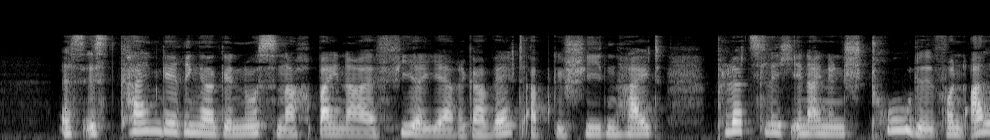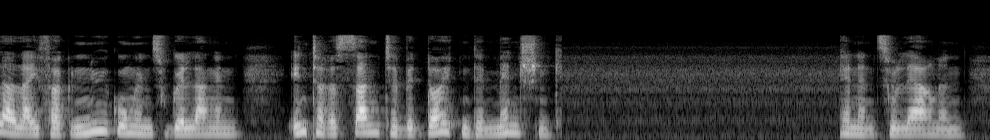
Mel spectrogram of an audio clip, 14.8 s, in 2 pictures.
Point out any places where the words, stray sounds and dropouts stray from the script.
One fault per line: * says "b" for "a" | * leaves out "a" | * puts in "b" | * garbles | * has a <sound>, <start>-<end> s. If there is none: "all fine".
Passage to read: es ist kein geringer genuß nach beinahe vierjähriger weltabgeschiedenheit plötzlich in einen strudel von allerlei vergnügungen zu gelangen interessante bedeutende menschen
all fine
